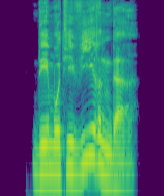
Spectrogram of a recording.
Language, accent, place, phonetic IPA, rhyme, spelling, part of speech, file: German, Germany, Berlin, [demotiˈviːʁəndɐ], -iːʁəndɐ, demotivierender, adjective, De-demotivierender.ogg
- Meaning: inflection of demotivierend: 1. strong/mixed nominative masculine singular 2. strong genitive/dative feminine singular 3. strong genitive plural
